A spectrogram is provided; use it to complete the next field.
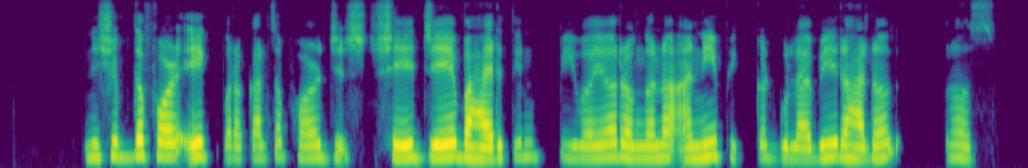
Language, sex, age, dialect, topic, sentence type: Marathi, male, 60-100, Northern Konkan, agriculture, statement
